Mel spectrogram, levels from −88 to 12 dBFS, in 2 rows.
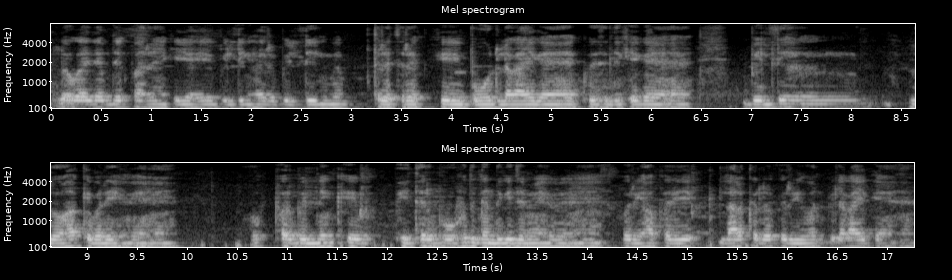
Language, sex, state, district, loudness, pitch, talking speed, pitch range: Hindi, male, Chhattisgarh, Korba, -17 LUFS, 115 Hz, 175 wpm, 115-120 Hz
